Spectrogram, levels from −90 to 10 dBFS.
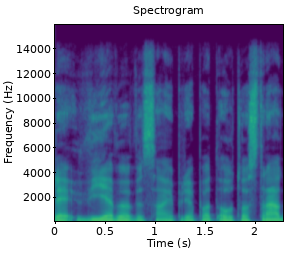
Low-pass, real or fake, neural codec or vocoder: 14.4 kHz; real; none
